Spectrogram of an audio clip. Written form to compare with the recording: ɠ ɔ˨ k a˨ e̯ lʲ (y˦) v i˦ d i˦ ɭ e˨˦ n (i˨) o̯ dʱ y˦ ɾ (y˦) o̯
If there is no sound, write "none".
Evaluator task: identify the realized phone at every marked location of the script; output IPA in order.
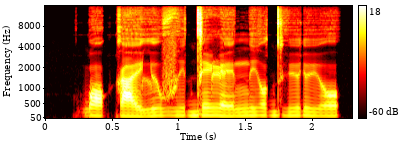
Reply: u˦, i˦, y˦

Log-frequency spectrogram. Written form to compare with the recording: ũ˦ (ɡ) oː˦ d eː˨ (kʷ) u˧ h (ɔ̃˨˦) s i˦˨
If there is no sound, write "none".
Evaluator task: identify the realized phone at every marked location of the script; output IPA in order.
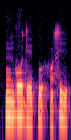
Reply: ɡ, k͡p, ɔ̃˨

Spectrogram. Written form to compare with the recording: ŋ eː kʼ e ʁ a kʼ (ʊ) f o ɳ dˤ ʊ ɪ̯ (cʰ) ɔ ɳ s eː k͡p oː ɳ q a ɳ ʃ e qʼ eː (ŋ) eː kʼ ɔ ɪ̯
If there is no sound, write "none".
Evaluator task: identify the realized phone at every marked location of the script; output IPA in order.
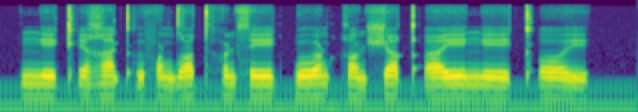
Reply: ʊ, t̪ʰ, ŋ

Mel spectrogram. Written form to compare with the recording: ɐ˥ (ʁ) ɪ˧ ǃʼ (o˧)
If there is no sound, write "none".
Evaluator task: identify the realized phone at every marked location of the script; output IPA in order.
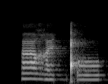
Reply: ʁ, o˧

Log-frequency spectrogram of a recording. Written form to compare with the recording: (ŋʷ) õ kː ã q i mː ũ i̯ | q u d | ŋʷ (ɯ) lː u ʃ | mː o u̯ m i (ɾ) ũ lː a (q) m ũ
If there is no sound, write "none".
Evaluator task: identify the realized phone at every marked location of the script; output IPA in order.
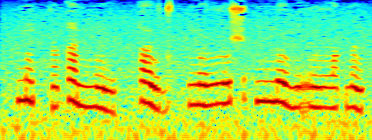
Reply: m, ɯ, r, q

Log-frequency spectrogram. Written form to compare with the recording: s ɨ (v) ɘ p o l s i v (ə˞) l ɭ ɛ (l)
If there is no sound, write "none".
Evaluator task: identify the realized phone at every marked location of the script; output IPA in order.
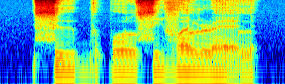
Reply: b, ɐ, l

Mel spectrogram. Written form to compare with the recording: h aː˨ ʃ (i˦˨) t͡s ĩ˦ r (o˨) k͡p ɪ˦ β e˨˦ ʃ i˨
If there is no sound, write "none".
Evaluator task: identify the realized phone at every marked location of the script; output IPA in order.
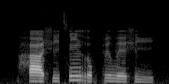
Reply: i˨, o˨

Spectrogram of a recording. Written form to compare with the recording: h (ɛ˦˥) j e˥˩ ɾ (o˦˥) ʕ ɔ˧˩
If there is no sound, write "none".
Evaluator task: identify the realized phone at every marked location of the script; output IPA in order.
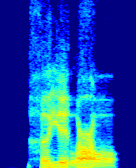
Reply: ə˦˥, o˦˥

